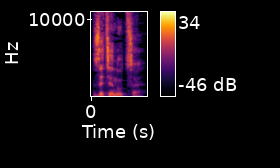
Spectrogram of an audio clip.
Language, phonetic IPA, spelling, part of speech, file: Russian, [zətʲɪˈnut͡sːə], затянуться, verb, Ru-затянуться.ogg
- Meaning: 1. to be tightened, to jam 2. to grow overcast 3. to skin over, to heal (of wounds) 4. to be delayed, to be dragged out 5. to inhale (cigarette, cigar, smoking pipe)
